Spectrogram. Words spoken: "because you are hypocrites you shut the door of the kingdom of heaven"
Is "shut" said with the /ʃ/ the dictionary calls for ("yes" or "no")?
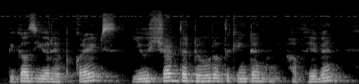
yes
